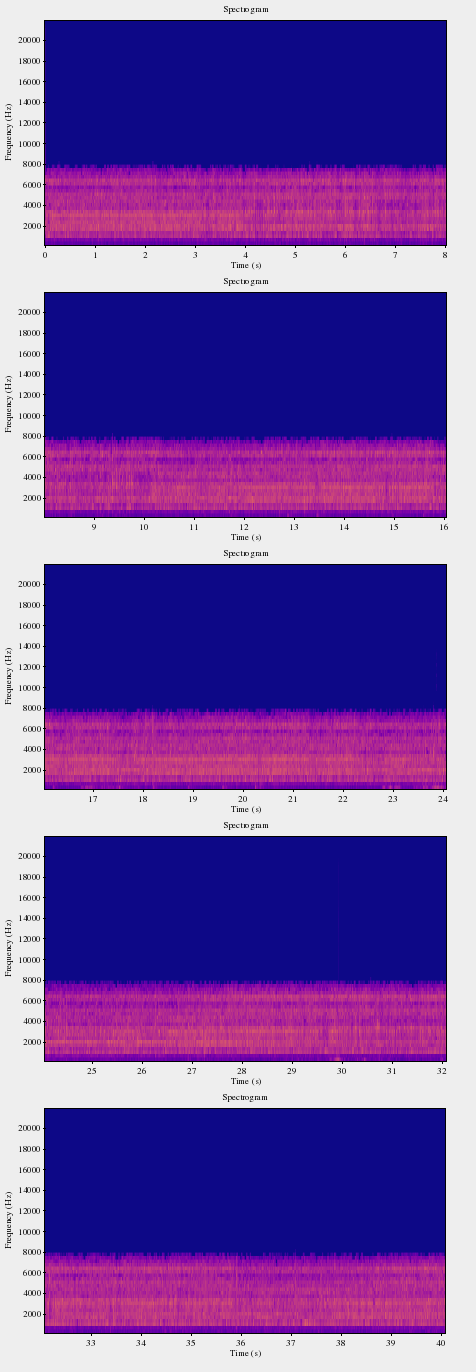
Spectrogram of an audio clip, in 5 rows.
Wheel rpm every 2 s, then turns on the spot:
160, 160, 160, 160, 160, 160, 160, 160, 160, 160, 160, 160, 150, 160, 150, 150, 150, 150, 150, 150.
none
